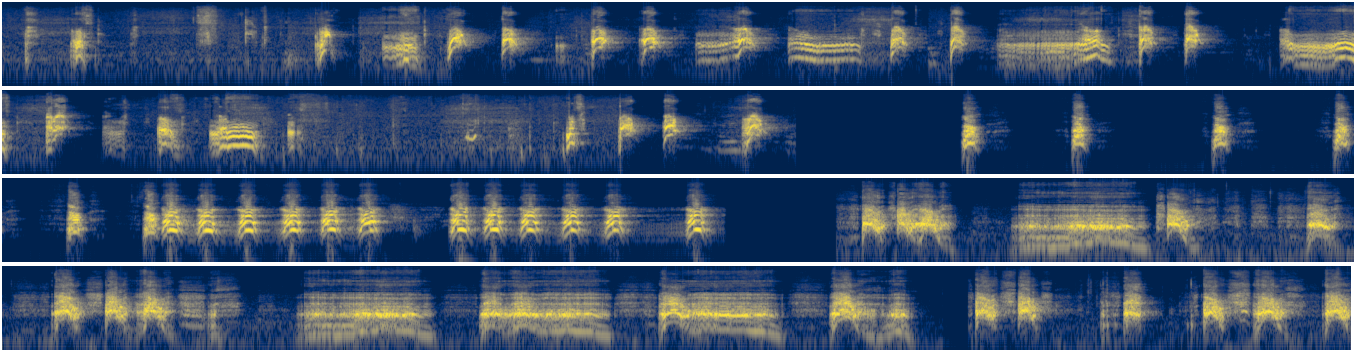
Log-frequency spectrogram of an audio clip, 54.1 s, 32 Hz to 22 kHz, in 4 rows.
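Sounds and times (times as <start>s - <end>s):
dogs barking: 3.2s - 3.5s, 4.4s - 7.8s, 8.9s - 9.9s, 10.8s - 12.2s, 14.0s - 14.4s, 19.1s - 21.4s, 23.1s - 23.6s, 24.2s - 24.6s, 25.6s - 26.0s, 26.8s - 34.3s, 35.5s - 36.6s, 38.6s - 39.1s, 40.1s - 42.8s, 48.8s - 49.5s, 50.2s - 54.0s.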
